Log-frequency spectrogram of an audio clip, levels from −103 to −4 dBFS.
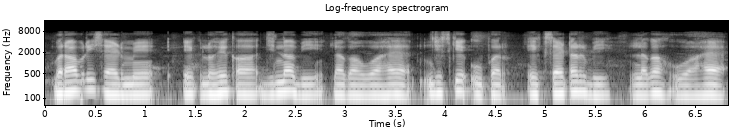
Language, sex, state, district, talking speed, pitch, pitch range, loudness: Hindi, male, Uttar Pradesh, Saharanpur, 165 wpm, 130 Hz, 125-140 Hz, -18 LUFS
